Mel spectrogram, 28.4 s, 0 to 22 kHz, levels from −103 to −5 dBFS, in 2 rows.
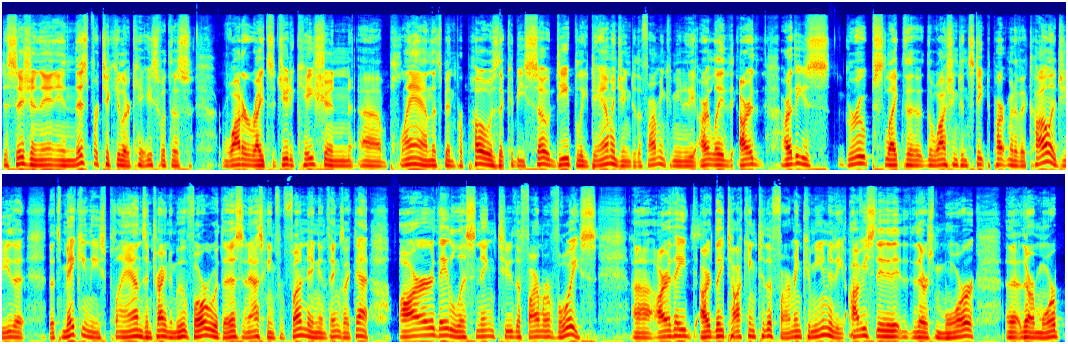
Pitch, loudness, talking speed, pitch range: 125 Hz, -16 LUFS, 180 wpm, 115-140 Hz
